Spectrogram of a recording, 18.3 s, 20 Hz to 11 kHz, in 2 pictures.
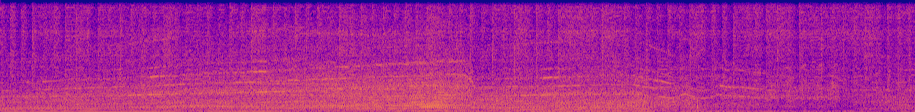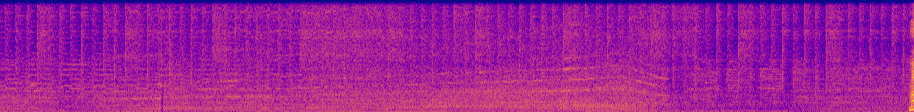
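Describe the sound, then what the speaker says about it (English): A 1983 Porsche 911 930 Turbo races in a video game, its engine note climbing through gears with sharp drops at each shift, loud and steady throughout. "Maya is driving a 1983 Porsche 911 930 Turbo DA."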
